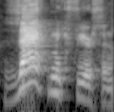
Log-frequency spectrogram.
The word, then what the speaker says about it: Zach McPherson: And what was really interesting about the maintenance day for Slay is that Zach McPherson, I was told that he's not Zeke, he's Zach McPherson, so I'm saying it wrong, so I apologize.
